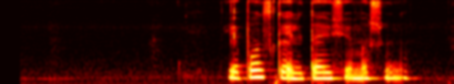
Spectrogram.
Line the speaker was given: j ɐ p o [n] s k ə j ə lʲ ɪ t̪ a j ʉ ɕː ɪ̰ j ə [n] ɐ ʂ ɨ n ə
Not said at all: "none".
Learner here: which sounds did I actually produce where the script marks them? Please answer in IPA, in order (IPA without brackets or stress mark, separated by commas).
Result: n, m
